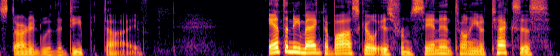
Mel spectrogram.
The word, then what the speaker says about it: Anthony Magnabosco: I'm Brian CER and my guest today is Anthony magnabosco Anthony how are you doing today and thank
